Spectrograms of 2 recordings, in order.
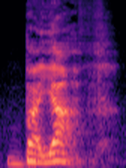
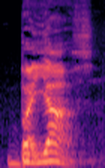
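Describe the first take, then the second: Both takes have the same delivery.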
